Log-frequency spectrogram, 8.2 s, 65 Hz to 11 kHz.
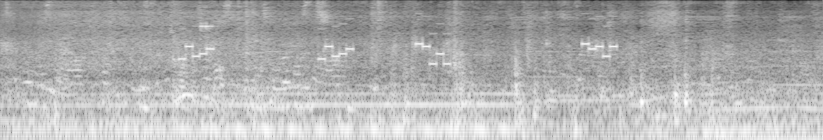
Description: Five-tone selective call (ZVEI), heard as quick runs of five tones, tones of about 70 ms, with the noise inside a bus. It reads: 38457 38457 98151 97848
